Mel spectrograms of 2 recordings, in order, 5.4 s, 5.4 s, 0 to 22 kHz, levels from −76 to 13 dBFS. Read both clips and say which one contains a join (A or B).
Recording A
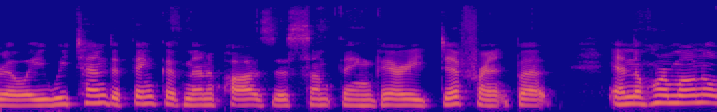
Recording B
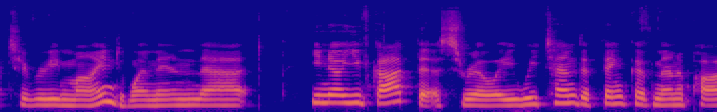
B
